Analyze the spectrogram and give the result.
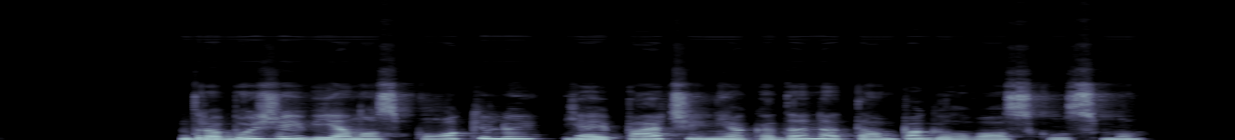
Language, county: Lithuanian, Kaunas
